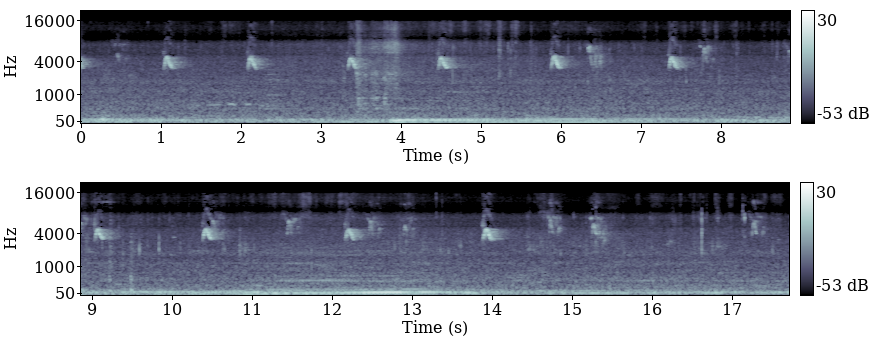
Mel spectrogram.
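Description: A small bird chirping over and over, one short high chirp about once a second, over a steady low rumble that swells briefly about four seconds in and again near the two-thirds mark.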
